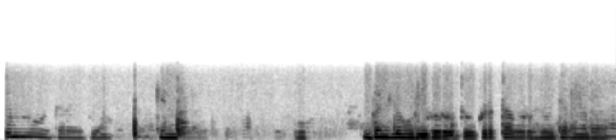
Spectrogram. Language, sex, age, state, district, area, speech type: Kannada, female, 30-45, Karnataka, Chitradurga, rural, conversation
